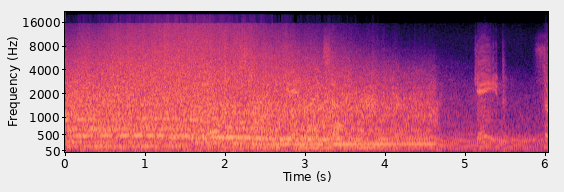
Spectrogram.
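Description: A 1963 Corvette launches at a bracket drag race, its engine roaring loud and close as it accelerates, with an announcer talking over it before the sound fades away.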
